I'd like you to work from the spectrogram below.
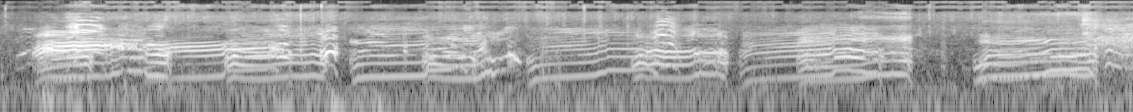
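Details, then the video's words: Several great black-backed gulls keep up a continuous complaining chorus of wavering, nasal, laughing wails rising and falling in pitch, with short higher squeaks between. "SVARTBAK SEAGULLS FUNNY COMLAINING SOUNDS"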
